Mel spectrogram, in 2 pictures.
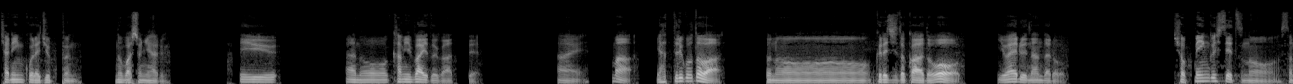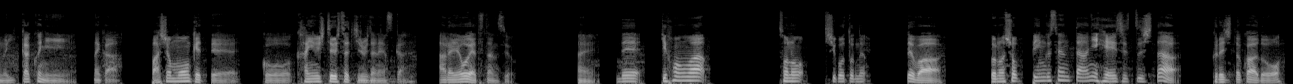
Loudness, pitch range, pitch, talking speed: -26 LUFS, 80-130 Hz, 105 Hz, 345 characters per minute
